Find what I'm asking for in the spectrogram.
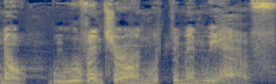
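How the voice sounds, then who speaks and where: A man adopts a put-on character voice and keeps a moderate pace. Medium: audio drama. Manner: measured, commanding.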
